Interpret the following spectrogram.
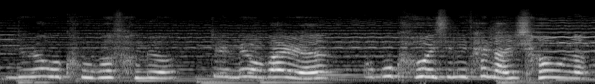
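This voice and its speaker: A woman's voice: fairly low pitch, a little slow. An actress playing a heartbroken young village woman, drunk and tearful, pleading, in a TV drama with violin music behind. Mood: weeping. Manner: tearful, pleading, slurred from drink. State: drunk and crying. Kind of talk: TV drama acting.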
